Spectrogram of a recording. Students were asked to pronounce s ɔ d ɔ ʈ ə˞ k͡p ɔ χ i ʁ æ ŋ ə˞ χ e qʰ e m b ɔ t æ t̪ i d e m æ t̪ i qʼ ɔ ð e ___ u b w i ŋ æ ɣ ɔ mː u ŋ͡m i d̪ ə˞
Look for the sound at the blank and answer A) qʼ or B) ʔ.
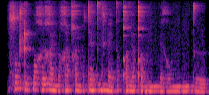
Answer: A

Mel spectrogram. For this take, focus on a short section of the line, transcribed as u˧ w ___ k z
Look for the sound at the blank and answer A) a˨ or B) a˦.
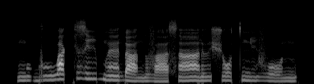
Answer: B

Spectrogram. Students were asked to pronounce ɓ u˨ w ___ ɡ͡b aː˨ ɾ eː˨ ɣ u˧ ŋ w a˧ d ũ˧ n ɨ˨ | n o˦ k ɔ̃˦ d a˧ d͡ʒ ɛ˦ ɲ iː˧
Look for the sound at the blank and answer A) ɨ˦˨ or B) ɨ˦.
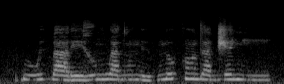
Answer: B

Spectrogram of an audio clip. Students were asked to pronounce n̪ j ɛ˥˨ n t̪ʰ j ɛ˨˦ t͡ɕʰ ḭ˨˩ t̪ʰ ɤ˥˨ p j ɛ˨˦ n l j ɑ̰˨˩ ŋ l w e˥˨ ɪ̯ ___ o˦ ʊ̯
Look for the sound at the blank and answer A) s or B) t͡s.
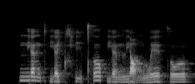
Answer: B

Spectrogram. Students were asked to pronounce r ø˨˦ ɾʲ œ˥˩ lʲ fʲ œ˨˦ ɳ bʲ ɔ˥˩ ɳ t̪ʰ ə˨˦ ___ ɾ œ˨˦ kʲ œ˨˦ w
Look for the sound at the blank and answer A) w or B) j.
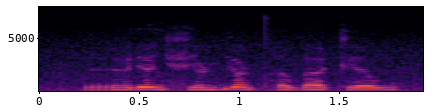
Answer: A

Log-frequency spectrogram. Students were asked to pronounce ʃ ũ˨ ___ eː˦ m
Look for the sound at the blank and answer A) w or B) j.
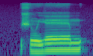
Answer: B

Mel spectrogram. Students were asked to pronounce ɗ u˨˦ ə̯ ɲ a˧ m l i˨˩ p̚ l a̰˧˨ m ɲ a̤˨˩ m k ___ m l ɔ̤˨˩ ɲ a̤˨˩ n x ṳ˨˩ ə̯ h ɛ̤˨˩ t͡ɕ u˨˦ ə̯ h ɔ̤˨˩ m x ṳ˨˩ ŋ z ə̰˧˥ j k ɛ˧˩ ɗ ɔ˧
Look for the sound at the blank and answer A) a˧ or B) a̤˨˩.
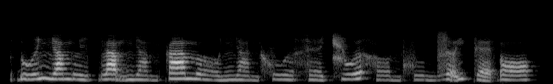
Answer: A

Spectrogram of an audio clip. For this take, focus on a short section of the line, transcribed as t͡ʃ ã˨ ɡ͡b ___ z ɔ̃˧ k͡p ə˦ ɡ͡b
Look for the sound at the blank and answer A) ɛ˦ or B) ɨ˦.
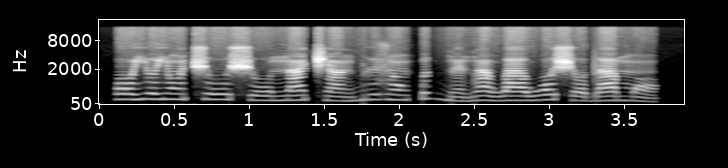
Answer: B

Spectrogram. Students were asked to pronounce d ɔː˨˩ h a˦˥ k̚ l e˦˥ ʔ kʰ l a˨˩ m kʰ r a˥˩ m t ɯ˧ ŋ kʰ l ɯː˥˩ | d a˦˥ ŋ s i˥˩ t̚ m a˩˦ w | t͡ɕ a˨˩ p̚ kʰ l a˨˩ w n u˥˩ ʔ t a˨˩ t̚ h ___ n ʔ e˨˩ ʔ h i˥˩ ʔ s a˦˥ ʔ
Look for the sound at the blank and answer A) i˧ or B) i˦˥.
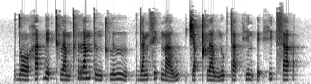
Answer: A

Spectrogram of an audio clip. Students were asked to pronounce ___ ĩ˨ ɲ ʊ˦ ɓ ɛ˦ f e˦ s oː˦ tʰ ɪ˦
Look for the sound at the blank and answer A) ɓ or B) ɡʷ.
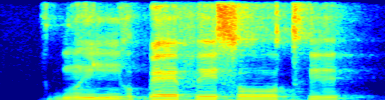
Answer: B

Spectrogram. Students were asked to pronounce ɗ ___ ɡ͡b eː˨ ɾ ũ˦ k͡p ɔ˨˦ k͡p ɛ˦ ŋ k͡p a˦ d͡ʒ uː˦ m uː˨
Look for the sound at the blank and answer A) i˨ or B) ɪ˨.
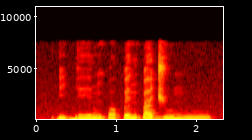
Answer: A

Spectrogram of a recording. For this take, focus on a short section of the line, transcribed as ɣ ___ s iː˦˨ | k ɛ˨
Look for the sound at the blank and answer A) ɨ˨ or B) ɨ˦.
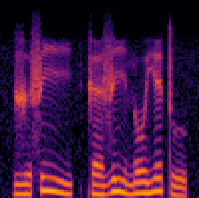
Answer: A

